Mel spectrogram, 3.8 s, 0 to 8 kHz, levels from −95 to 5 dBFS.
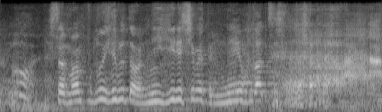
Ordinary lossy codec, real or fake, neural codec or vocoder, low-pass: none; fake; codec, 16 kHz, 2 kbps, X-Codec, WavLM features, trained on Multilingual LibriSpeech; 7.2 kHz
